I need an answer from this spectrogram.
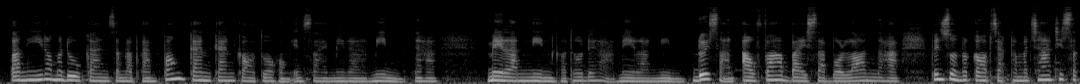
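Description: A woman giving a casual, persuasive sales pitch for beauty products, chatty and full of questions for the listener. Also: darkish tone. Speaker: beauty product seller recruiting members.

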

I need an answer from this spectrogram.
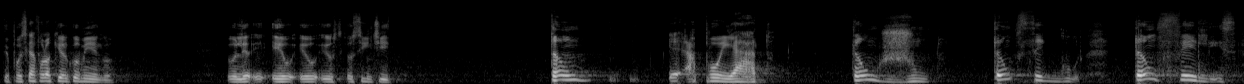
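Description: A male pastor preaching a sermon in a halting, conversational way, repeating words and poking fun at himself. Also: medium pitch, animated, a little mellow. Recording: long church hall reverb.

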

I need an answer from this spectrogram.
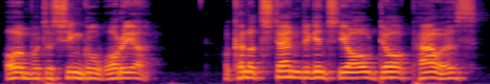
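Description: Man playing a gruff dwarf warrior, rasping, gravelly, raised and forceful, audiobook. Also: on the high side, little pitch movement, normal speed, voice pushed up, natural voice. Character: grim male dwarf warrior, gruff and stern.

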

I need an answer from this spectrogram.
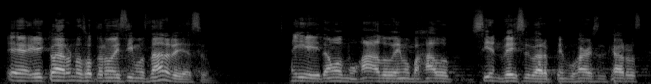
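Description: High-voiced man telling a story. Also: fairly quick. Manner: lively retelling with sound effects and fillers. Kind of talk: personal anecdote. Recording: long hall reverb.

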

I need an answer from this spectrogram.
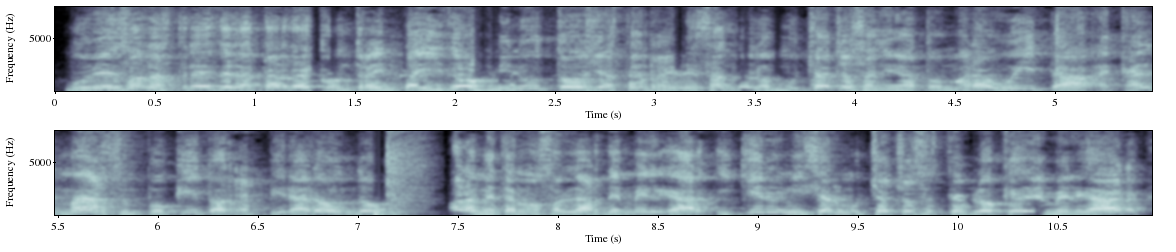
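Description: A man's voice: high voice, quick pace, hardly any pauses, a bit bright. A man hosting a casual sports talk show, chattily announcing breaks and sending greetings.

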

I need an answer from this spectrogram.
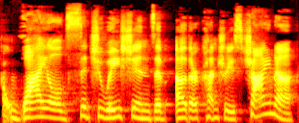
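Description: Her voice is mid-range and sharp, her pace measured, as this woman in her thirties hosts a live-streamed faith podcast on a podcast microphone. She tells a story earnestly and with lots of animation, often restarting her sentences.

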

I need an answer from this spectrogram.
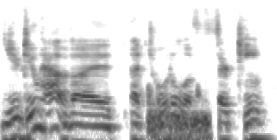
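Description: A man's voice: fairly low pitch, lively intonation, takes it slowly, low-quality recording. A man narrating casually as game master, improvising with some hesitation as he goes.

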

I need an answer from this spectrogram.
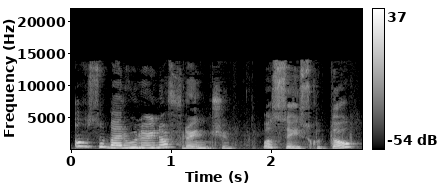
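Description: A woman voicing a big, hungry, gullible male forest monster in a storybook reading, in a slow, booming, gloating voice. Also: big pitch swings, a bit bright, slight background noise, exaggerated voice. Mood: curious.

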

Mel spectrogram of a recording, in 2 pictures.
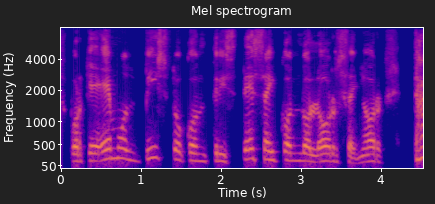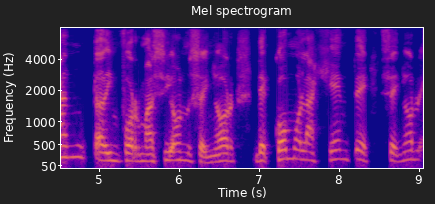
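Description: A man's voice: fairly high pitch, a bit bright, no room sound. A man leading a fervent live prayer, calling on the Lord between every phrase.

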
